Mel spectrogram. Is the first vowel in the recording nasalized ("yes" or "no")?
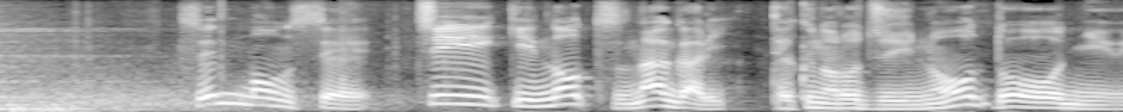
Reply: yes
